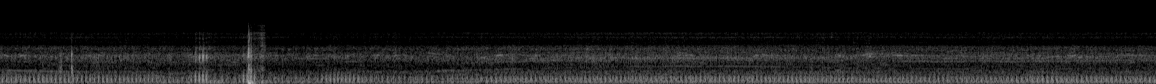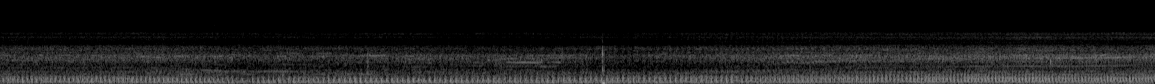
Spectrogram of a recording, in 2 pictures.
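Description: ATV engine running as the quad rides along a muddy trail, its pitch rising and falling with the throttle. Two sharp knocks about two and a half seconds in, and a smaller click late on.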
